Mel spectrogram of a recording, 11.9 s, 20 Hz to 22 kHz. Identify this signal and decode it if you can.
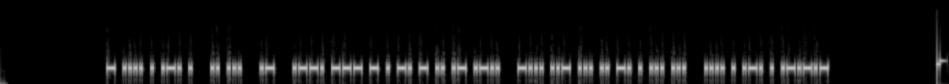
Morse code, heard as a keyed tone, about 36 wpm, 700 Hz. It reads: THERE IS A POTENTIAL BUSINESS HERE.
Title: Sentences from Top 1000 Words - Review Part 4 - 35wpm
